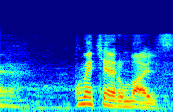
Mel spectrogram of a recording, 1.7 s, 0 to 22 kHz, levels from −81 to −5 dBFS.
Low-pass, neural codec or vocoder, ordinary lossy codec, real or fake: 7.2 kHz; codec, 16 kHz in and 24 kHz out, 1.1 kbps, FireRedTTS-2 codec; none; fake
